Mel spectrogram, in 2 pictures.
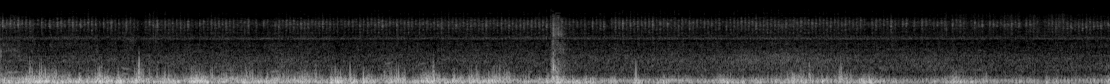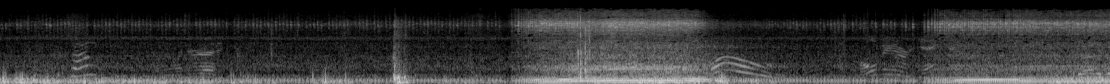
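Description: Tracker's engine revving hard in two bursts, pitch rising and falling, with a hiss from the rear wheels spinning in sand as the two-wheel-drive SUV strains on a tow strap to pull a stuck pickup. Before the revs, a low uneven rumble with a couple of single knocks.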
